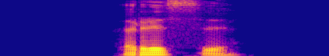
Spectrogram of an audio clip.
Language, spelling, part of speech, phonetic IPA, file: Polish, Rysy, proper noun, [ˈrɨsɨ], Pl-Rysy.ogg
